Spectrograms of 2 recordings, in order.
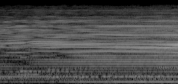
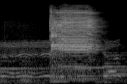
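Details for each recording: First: Wahl 5 Star vibrating clipper after oiling and tension adjustment; the blade can't be stopped. Strong, steady high buzz with no faltering or rattle. Normal, healthy running. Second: Wahl 5 Star vibrating clipper running: the hum jumps into a loud, harsh buzzing rattle for about half a second. The armature tension, set by a reverse-thread screw, is too loose, so the armature wobbles.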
